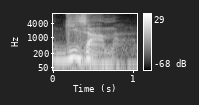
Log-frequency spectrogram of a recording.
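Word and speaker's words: guisarme: another one bill guisam it's Bill gizam gizam it's not GUI it's French again I'm hoping like Canadian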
